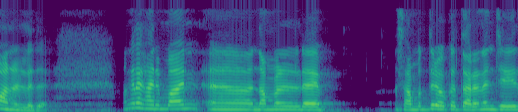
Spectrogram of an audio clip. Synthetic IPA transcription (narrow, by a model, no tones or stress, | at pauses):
aːɳuɭːɐðɨ | ɐŋːɐne̞ɦɐnumaːnnɐmːɐɭɽe̞ | sɐmud̪ɾɐokːe̞t̪ɐɾɐɳɐmt͡ɕe̞j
